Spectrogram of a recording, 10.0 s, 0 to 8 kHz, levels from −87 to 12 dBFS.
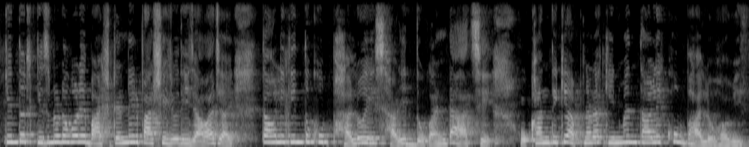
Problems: background conversations at intervals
